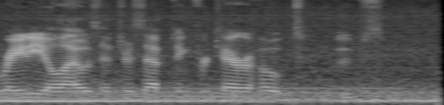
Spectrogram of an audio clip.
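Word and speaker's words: Terre Haute: I've also not paid attention and passed by uh the radio I was intercepting for Terraote. Oops. O, look at you pronouncing it correctly.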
